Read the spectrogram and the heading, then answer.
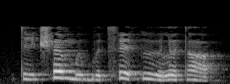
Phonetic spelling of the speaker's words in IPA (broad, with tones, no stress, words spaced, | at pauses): ti˨t͡ʃʰɛ˦ mɨ˨bɨ˨t͡sʰe˦˨ kɨː˦˨lɘ˦˨tɐ̃˦˨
